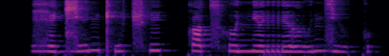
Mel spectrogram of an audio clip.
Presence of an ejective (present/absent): present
